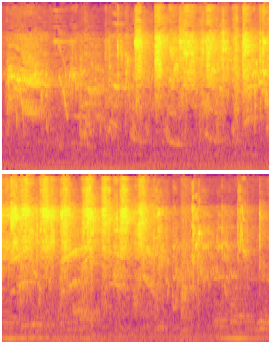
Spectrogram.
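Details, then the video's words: Budgies chattering in a dense, continuous mix of high buzzy twitters and quick chirps, several birds seemingly calling at once. "Budgies Chirping sound"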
